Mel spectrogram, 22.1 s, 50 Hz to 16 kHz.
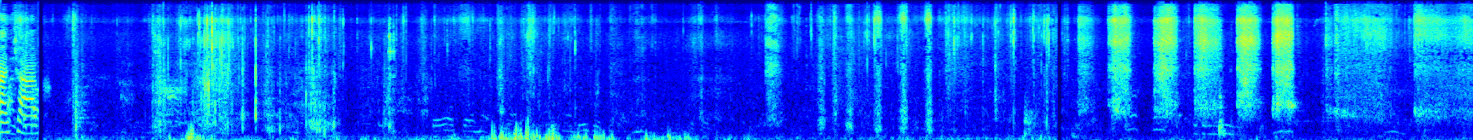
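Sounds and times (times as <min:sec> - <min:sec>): scraping strokes: 0:16.1 - 0:22.0.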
